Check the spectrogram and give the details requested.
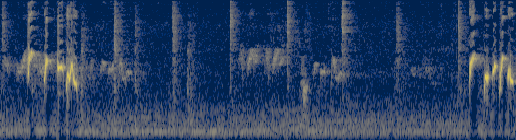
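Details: Red-whiskered bulbul, a caged lure bird singing its morning double-note forest-style song to train others: loud warbled bursts of four to five quick notes at start and end, soft chattering notes between.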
